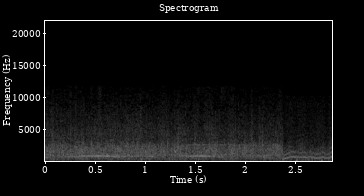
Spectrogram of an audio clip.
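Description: Steady applause from a group fills the whole stretch, a dense wash of clapping at a fairly loud, even level, with a faint background tone running beneath it.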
